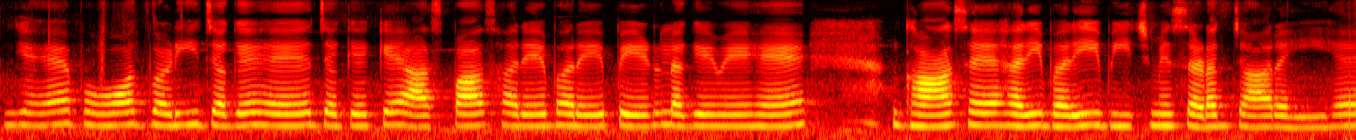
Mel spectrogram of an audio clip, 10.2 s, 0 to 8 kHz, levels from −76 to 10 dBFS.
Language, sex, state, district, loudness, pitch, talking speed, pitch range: Hindi, female, Chandigarh, Chandigarh, -18 LUFS, 215 Hz, 145 wpm, 210-225 Hz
